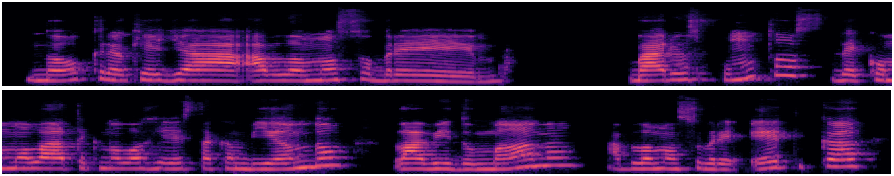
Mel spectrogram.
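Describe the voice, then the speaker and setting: Female panel moderator, higher pitch, hesitant and self-correcting delivery. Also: a bit bright.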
